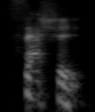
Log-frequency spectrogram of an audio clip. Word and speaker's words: sachet: it is cash similarly it is not sachet it is it is sachet similarly if you see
